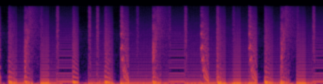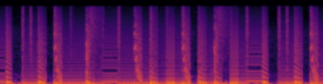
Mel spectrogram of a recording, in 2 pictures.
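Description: Chiptune-style electronic music with synthesizer tones and a fast electronic drum beat.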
